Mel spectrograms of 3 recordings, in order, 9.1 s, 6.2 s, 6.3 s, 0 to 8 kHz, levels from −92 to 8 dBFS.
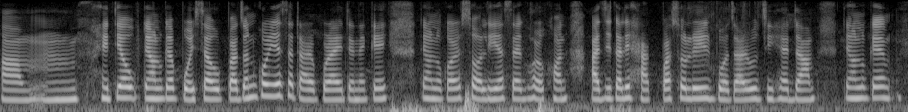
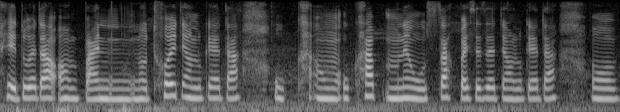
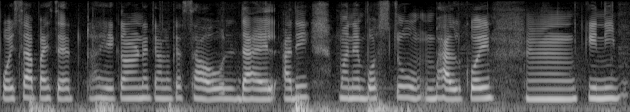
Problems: background sounds at intervals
